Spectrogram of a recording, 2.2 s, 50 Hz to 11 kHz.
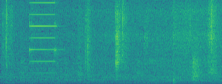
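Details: Washing machine on spin-only test, not plumbed in: short high electronic beeps over a faint hum flagging an E9 error; audibly sparky worn motor brushes suspected, or the board; brushes to be replaced.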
